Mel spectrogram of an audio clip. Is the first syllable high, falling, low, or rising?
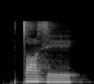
high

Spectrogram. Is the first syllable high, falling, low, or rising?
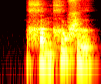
low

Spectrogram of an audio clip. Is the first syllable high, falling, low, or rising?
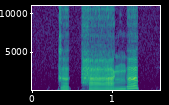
low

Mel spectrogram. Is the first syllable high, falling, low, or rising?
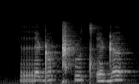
low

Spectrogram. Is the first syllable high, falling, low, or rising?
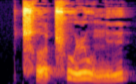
low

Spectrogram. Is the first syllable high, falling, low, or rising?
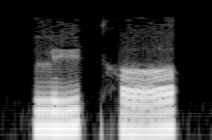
rising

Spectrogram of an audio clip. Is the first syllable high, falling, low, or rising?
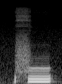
high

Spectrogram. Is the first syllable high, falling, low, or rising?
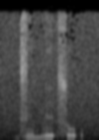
low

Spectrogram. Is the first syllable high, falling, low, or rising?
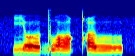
falling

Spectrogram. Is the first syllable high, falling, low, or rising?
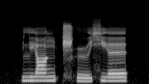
high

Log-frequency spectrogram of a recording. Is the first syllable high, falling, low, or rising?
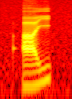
rising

